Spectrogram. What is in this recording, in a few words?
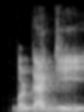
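"bergaji", Malay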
